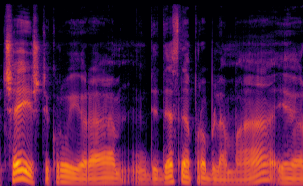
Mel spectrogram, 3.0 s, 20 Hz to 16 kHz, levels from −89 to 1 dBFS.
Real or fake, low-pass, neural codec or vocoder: real; 14.4 kHz; none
